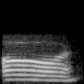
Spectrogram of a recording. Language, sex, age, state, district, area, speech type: Goan Konkani, female, 45-60, Goa, Murmgao, urban, conversation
